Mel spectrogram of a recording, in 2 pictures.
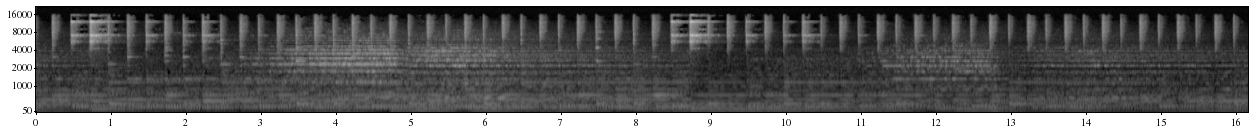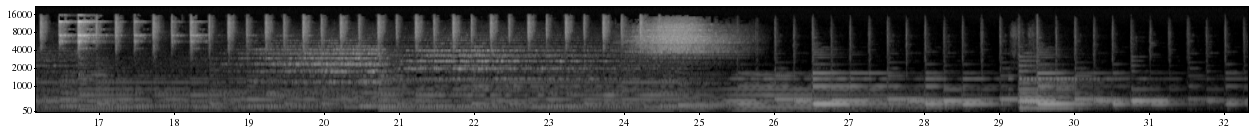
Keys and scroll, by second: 15.8 3, 16.2 Return, 20.5 ., 21.1 5, 22.2 Return.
